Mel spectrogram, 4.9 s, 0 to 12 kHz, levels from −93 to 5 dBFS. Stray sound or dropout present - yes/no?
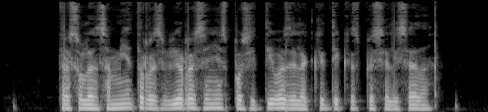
no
